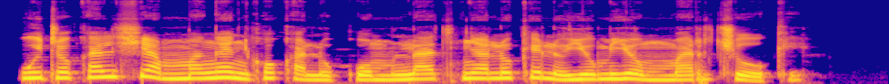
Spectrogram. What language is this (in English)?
Luo (Kenya and Tanzania)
